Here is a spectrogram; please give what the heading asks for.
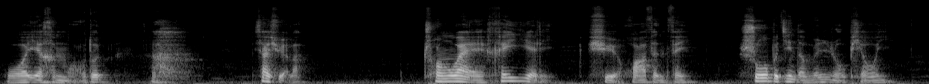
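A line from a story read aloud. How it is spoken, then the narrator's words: Sighing after pondering. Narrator (Chinese): 沉吟了片上，叹道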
